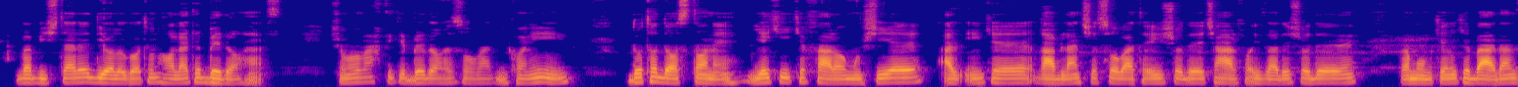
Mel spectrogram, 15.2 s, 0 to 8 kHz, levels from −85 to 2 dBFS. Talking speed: 125 wpm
